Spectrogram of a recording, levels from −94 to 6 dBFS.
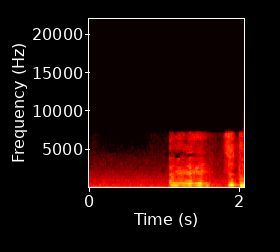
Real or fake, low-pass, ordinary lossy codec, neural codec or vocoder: real; 7.2 kHz; none; none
